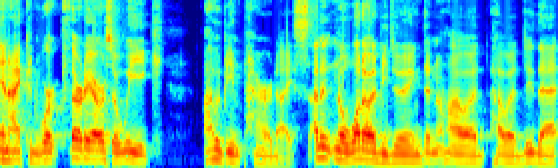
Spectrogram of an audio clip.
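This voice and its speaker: Medium in pitch with a plain, everyday voice, a man speaks at a fairly quick pace. His pitch varies ordinarily, and the recording is very clean with a silent background. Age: 40s. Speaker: podcast co-host. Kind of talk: casual chat.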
